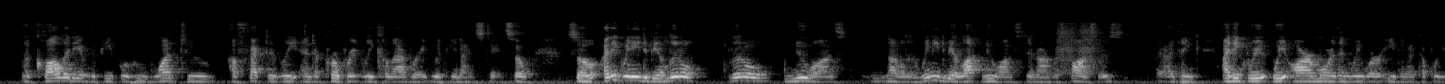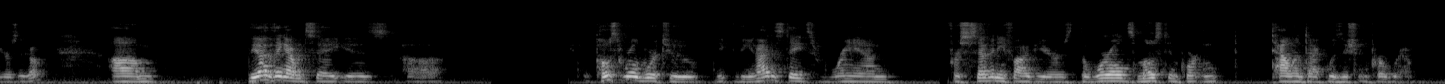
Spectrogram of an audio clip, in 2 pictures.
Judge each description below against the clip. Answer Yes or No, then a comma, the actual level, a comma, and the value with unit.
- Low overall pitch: Yes, low, 125 Hz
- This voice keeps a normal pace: Yes, average, 180 wpm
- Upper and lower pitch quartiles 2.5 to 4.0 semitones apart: No, average, 4.5 semitones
